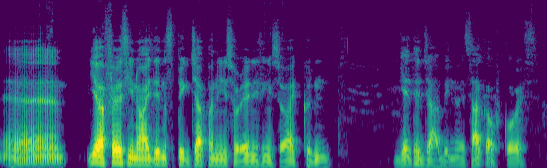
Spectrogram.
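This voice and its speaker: A man's voice: deep voice, big pitch swings, moderate pace, creaky, dark tone. A man in his forties from Greece with a Greek accent, chatting as a podcast guest, joking and laughing a lot and saying "you know" often. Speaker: guest, barbell company production manager. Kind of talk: casual podcast storytelling.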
